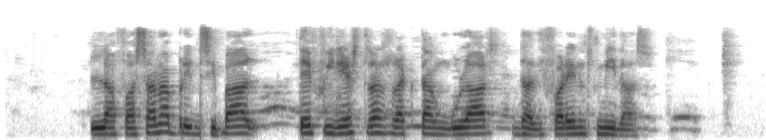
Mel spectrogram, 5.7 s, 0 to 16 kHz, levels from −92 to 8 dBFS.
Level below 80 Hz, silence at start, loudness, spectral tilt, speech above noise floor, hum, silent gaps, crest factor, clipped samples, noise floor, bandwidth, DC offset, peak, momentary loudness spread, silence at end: -58 dBFS; 0.7 s; -17 LUFS; -5.5 dB/octave; 55 dB; none; none; 16 dB; under 0.1%; -71 dBFS; 7.8 kHz; under 0.1%; -2 dBFS; 6 LU; 0.6 s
